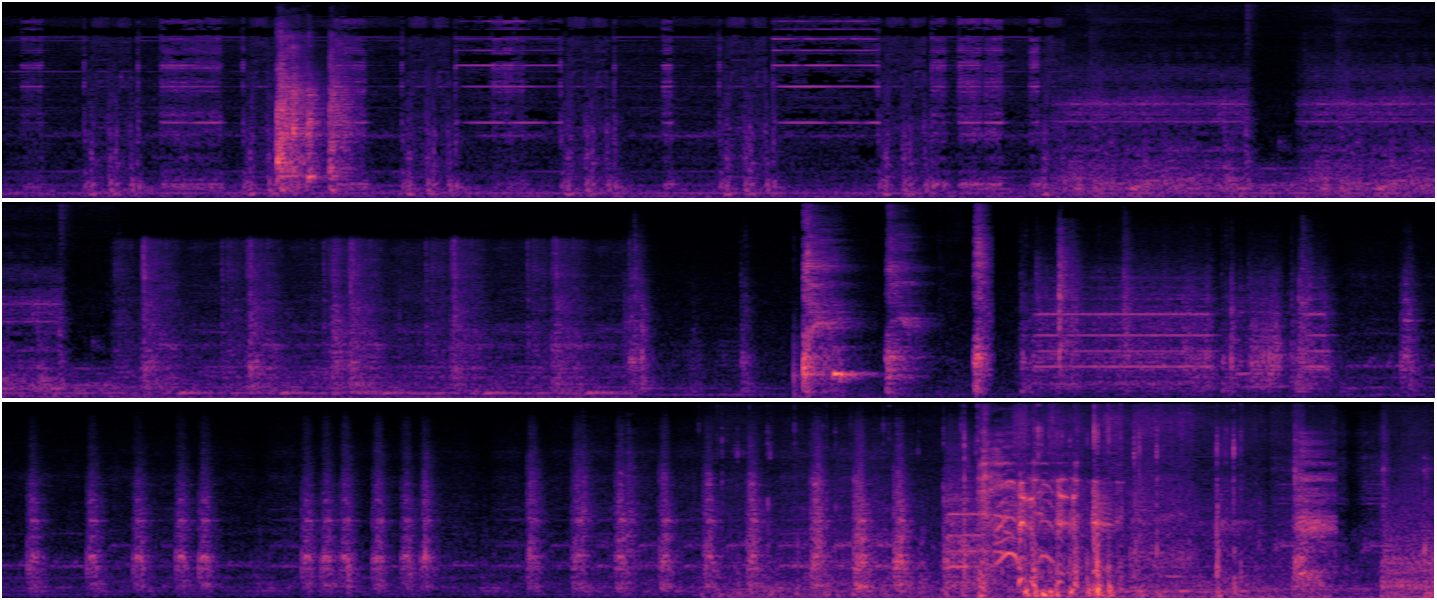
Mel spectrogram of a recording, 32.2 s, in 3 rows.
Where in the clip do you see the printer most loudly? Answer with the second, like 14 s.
28 s.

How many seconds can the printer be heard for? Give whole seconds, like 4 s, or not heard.
32 s.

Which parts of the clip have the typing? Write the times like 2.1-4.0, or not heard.
26.7-32.1.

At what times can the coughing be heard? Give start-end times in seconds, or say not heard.
2.0-2.6, 16.6-18.2, 28.8-30.1.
